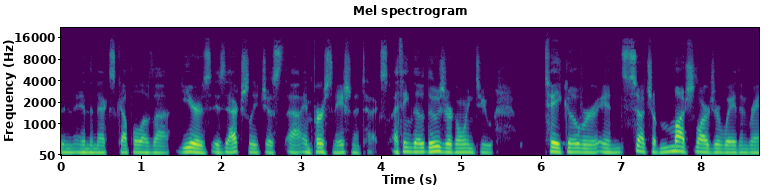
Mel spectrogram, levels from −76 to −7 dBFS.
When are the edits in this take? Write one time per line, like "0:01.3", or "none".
0:01.4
